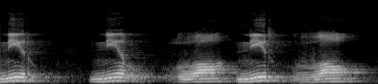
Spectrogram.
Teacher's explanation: র টাকে মোটা করতে হবে থিক থিক মানে মোটা মোটা করতে হবে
